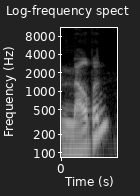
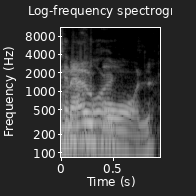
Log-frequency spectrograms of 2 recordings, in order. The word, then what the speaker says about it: Melbourne: you say Americans say where I live we say it Melbourne Melbourne but most most Americans say Melbourne.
